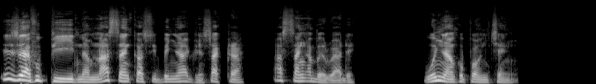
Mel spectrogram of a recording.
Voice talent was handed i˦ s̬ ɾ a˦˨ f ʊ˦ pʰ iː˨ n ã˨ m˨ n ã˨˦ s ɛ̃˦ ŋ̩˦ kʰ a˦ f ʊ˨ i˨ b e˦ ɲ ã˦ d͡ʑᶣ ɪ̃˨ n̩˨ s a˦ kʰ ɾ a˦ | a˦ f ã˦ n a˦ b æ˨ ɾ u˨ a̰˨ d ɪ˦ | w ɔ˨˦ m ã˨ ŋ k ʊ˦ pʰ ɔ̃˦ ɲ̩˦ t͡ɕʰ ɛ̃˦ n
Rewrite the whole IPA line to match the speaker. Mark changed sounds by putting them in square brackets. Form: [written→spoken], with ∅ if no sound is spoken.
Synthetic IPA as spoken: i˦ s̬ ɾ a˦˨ f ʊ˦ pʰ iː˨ n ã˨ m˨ n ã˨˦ s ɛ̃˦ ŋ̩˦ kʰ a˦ [f→s] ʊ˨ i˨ b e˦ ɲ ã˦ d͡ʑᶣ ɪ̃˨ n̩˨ s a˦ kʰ ɾ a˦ | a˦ [f→s] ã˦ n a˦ b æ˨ ɾ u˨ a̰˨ d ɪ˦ | w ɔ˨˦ [m→ɲ] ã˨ ŋ k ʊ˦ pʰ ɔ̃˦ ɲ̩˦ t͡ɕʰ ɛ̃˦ n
